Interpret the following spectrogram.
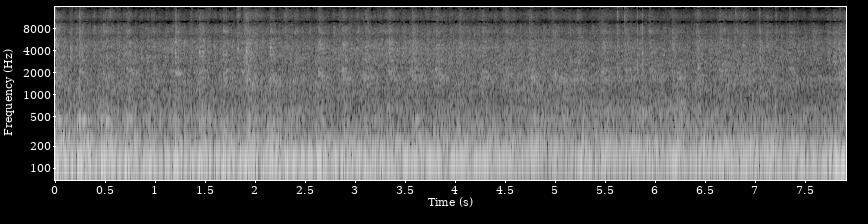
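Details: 1940 Ford Tudor flathead after welding on new tailpipes from a kit, not yet cut to length: deep even exhaust thump, no hiss or leak puffing, exhaust sealed; normal exhaust note.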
